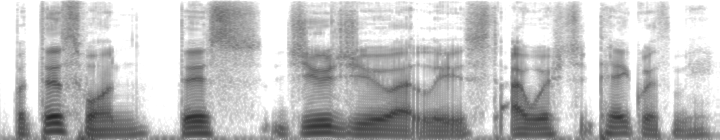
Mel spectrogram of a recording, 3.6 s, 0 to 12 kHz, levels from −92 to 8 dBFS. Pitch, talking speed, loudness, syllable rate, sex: 95 Hz, 215 wpm, -21 LUFS, 4.7 syllables/s, male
